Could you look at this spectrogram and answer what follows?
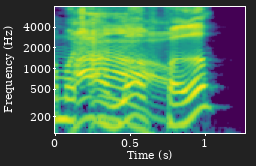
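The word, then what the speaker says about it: phở: No, pho. It's pho. It's not even. Oh, it's pho. Yeah, you got to say it right.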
